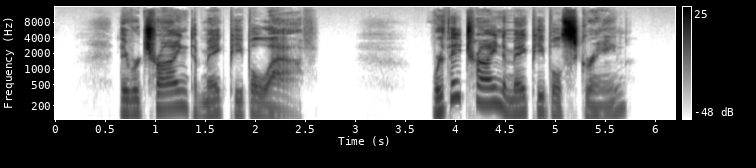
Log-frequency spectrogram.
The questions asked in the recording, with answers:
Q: Were they trying to make people scream?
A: No, they weren't trying to make people scream.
